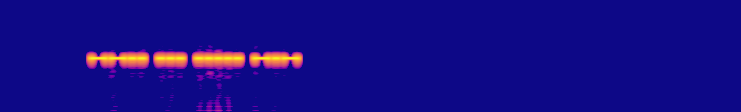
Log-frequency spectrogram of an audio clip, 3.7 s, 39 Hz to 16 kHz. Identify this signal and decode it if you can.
Morse code, heard as a keyed tone, about 49 wpm, 700 Hz. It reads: ZS5K
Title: DXCC-100 Call Signs - 4 Characters - 50wpm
